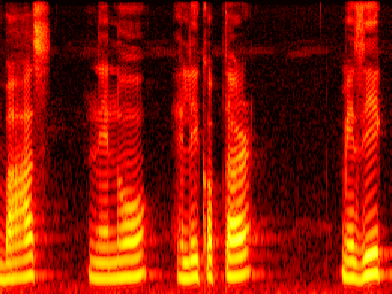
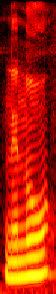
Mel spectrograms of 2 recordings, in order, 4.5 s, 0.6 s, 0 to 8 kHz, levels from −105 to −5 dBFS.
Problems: background sounds at intervals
